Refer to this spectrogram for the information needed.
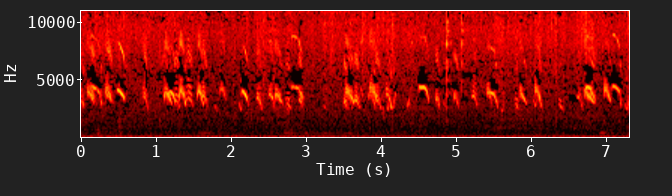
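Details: Hens and chicks grazing in a village under a cage that guards them from crows and hawks, clear summer day; continuous chorus of thin, falling cheeps from many chicks, fairly even throughout, with faint low noise.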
